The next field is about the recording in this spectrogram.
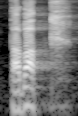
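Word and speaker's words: דבק: 붙쫓는다.이 붙쫓나 붙쫓는다라는이 발음보다도 오히려 히브리어 발음이 오히려 입에 더 잘 붙어실 거예요. 다바크입니다. 같이 해 보시죠. 다바크.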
